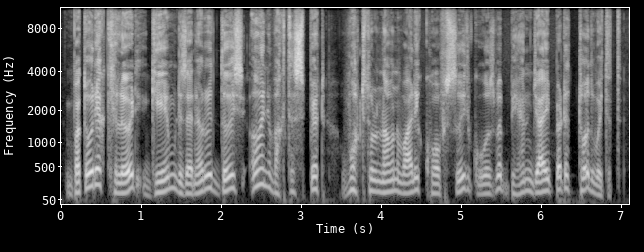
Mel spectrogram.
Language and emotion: Kashmiri, fearful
